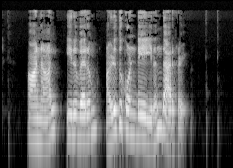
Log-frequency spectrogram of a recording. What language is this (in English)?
Tamil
